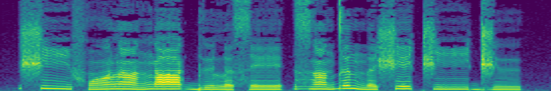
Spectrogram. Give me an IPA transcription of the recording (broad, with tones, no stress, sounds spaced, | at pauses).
ʃ iː˦˨ f ɔ̃˨˦ l ã˦˨ ŋ aː˧ ɡ͡b ɨ˨ l ə˨ s e˧ | z ã˧ d ə˦ n ə˨ ʃ e˦ t͡ʃ iː˧ d͡ʒ ɨ˨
